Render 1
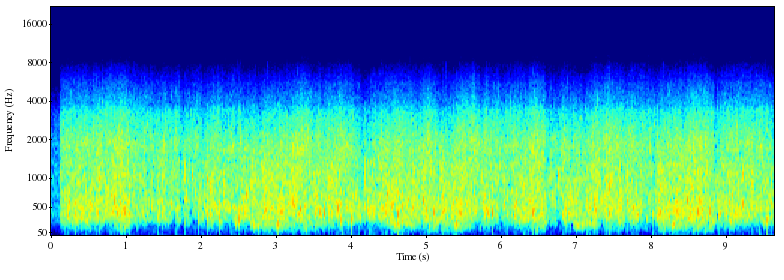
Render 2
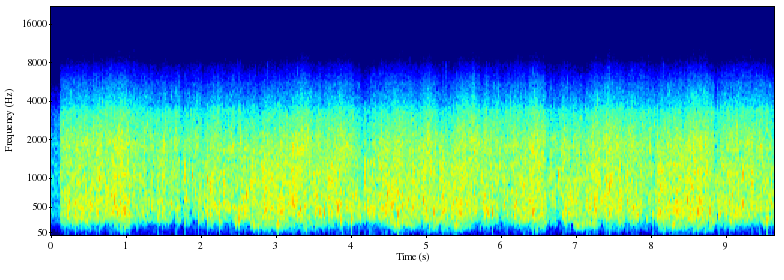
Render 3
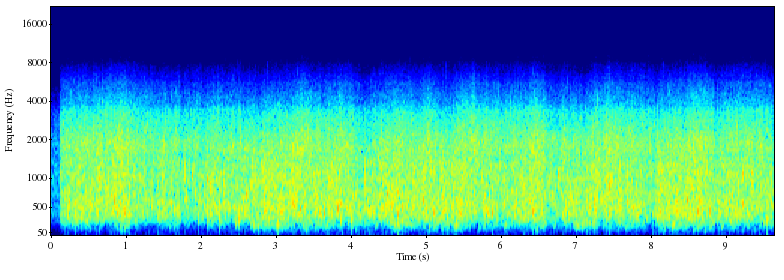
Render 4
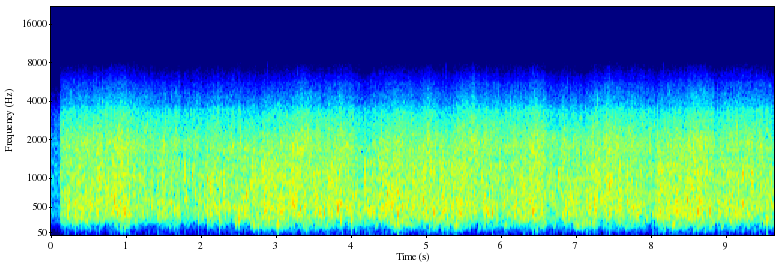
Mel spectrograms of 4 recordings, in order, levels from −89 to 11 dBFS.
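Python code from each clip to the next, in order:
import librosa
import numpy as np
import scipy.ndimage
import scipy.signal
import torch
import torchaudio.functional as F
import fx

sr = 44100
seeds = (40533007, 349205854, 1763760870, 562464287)

y1 = fx.low_shelf(x, sr, hz=340.0, db=-9.0)
y1 = y1 * librosa.db_to_amplitude(3.5)
y2 = fx.echo_split(y1, sr, split_hz=700.0, low_ms=655, high_ms=119, feedback_pct=52, wet_db=-10.0)
y2 = y2 * librosa.db_to_amplitude(-3.0)
y3 = fx.air_absorb(y2, sr, metres=60.0)
y3 = y3 * librosa.db_to_amplitude(1.0)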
